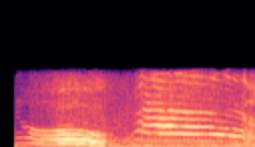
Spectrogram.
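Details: Siamese cat meowing: a long wavering meow with a rich harmonic stack, falling at the end, followed by a second drawn-out, steady meow that ends in a brief bent-down note.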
